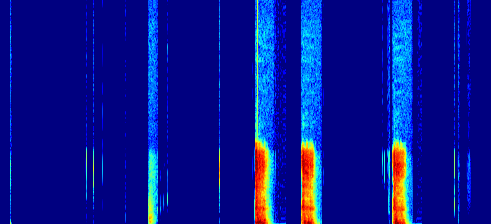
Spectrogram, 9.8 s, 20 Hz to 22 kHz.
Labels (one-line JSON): {"expert_labels": [{"quality": "good", "cough_type": "dry", "dyspnea": false, "wheezing": false, "stridor": false, "choking": false, "congestion": false, "nothing": true, "diagnosis": "healthy cough", "severity": "pseudocough/healthy cough"}], "age": 58, "gender": "male", "respiratory_condition": false, "fever_muscle_pain": true, "status": "symptomatic"}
